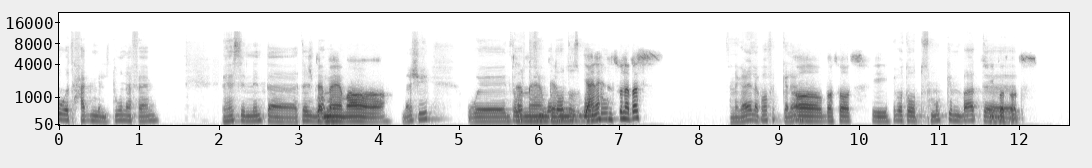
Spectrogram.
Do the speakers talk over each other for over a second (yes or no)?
yes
